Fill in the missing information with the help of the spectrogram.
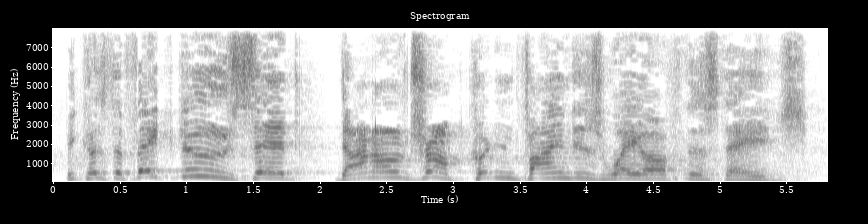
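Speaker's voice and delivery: slow, loud, booming mock newsreader; slow, loud sneering mock news report; mock news anchor. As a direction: announce it like a pompous scandal headline. Mocking fake news report.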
